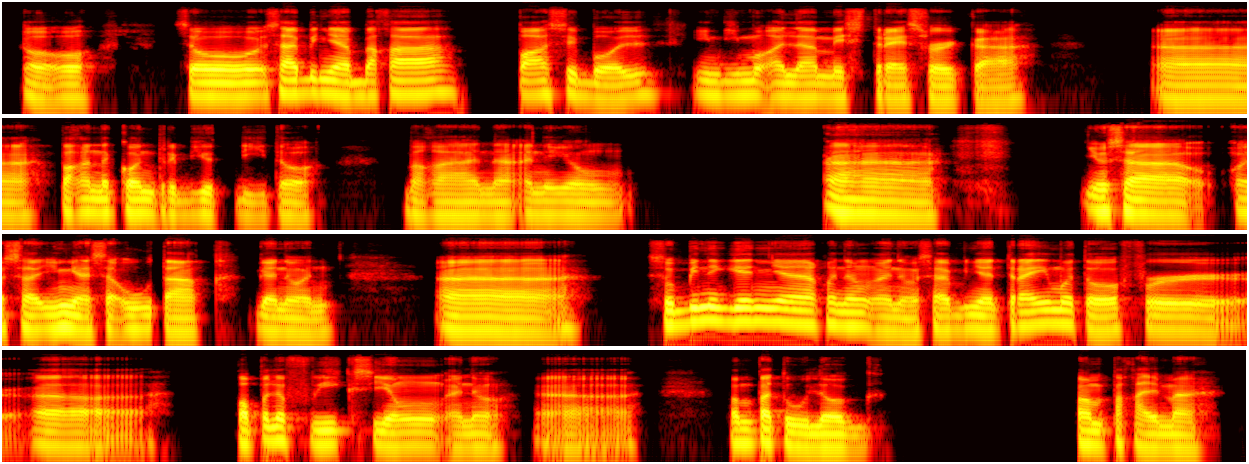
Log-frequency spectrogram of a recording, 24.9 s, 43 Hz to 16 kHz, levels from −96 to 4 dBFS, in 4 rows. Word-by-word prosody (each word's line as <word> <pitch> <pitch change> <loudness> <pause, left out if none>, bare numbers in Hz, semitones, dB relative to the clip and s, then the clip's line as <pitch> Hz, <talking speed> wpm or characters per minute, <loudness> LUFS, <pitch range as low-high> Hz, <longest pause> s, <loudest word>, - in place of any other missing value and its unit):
oo, 105 -1 0 0.4
so 115 0 +4
sabi 130 +1 +3
niya 125 -3 +4
baka 130 +3 +1 0.3
possible 120 -3 -1 0.2
hindi 120 -2 -4
mo 120 -2 -1
alam 110 -1 0
may 100 -1 -2
stressor 95 -2 0
ka, 90 +3 -2 0.6
ah 100 -2 0
baka 115 - 0
nag-contribute 105 -2 -1
dito, 90 -2 -6 0.4
baka 95 -1 -2
na 95 0 -2
ano 100 -1 -2
'yong, 95 -1 -1 1.1
ah, 105 -4 +2 0.7
yung 120 -2 +1
sa 105 -4 +4
o 115 - -9
sa 110 0 0
yun 110 +2 +4
nga 100 - +1
sa - - -2
utak, 95 -3 0
ganon. 90 -2 0 0.5
Ah, 105 0 +3 0.3
so 140 - +1
binigyan 160 +1 +4
niya 145 -3 +4
ako - - -2
ng 130 -2 +2
ano, 95 - -1
sabi 105 +4 0
niya 110 - +4
try 135 +3 +3
mo 145 - +3
'to 105 -4 +1
for 105 0 -1 0.6
ah, 105 -2 -1 0.4
couple 140 - +2
of 135 - -6
weeks 115 0 -3
yung 105 -1 +1
ano, 95 +1 -3 0.2
ah, - - -5 0.5
pampatulog, 100 -7 +2 1.0
pampakalma. 95 -5 0
105 Hz, 125 wpm, -22 LUFS, 95-120 Hz, 1.1 s, so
